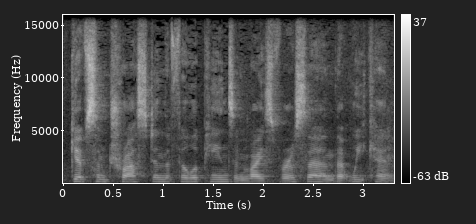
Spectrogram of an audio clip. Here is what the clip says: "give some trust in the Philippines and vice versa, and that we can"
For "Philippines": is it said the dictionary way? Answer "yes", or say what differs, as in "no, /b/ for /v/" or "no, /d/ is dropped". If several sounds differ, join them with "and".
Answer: yes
